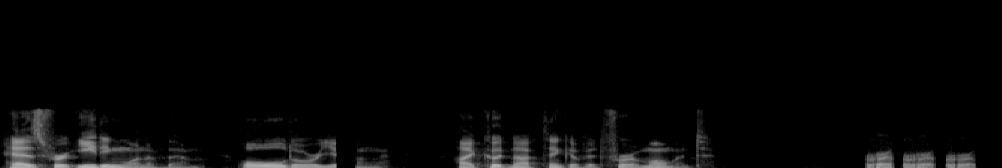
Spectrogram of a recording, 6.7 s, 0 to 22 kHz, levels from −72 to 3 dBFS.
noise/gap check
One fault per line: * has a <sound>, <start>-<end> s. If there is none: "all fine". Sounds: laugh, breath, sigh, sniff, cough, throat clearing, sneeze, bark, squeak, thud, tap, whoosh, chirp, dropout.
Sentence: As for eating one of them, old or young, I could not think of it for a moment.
* has a dropout, 2.2-2.4 s
* has a laugh, 5.8-6.5 s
